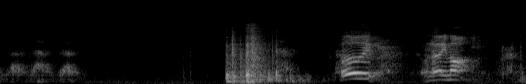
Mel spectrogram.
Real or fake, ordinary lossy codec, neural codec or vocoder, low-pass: fake; none; codec, 16 kHz, 1 kbps, X-Codec, WavLM features, trained on Multilingual LibriSpeech; 7.2 kHz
